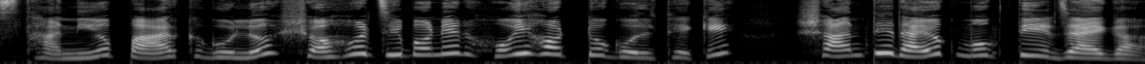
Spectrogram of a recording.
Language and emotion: Bengali, happy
